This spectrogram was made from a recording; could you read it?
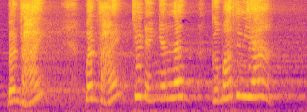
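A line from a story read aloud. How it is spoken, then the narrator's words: Urgent shout. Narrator (Vietnamese): Nhạc Dương đã lại kêu lên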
